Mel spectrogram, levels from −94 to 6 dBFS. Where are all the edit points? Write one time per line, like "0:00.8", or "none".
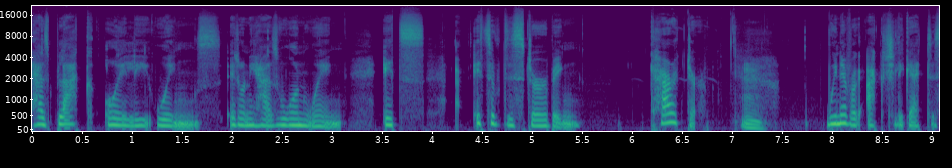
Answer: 0:04.7
0:05.9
